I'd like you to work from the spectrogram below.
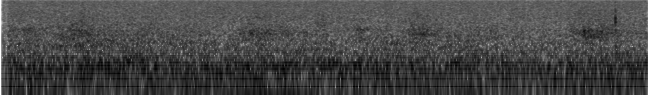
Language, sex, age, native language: Icelandic, female, 18-19, Icelandic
